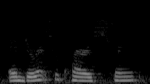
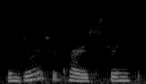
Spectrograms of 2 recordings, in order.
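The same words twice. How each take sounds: Both takes have the same delivery.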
